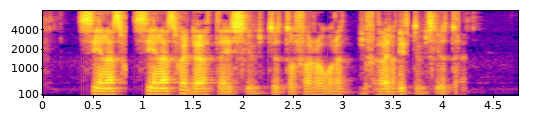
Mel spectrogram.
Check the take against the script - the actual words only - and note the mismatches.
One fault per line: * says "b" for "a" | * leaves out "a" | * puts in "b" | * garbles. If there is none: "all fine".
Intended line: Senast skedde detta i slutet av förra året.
* puts in "senast"
* garbles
